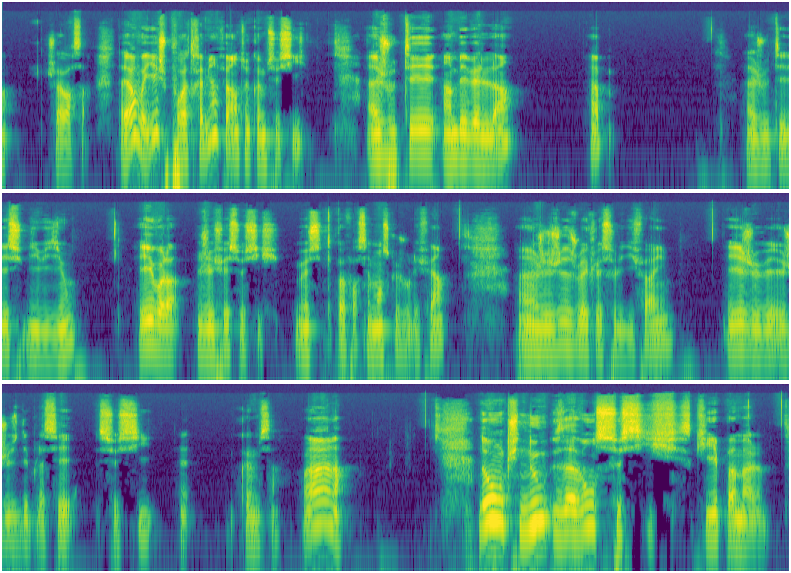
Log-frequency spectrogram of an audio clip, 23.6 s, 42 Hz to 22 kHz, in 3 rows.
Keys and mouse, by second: 0.6-6.2 middle drag, 8.9-11.7 middle drag, 11.7 space, 13.2 space, 14.8-16.2 middle drag, 16.2 g, 18.4-19.4 middle drag, 19.4 click, 19.7-22.6 middle drag, 22.6-23.6 drag.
